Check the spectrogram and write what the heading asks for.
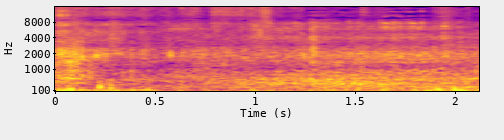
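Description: Wind buffeting the microphone outdoors, a low uneven rumble with no distinct events.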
